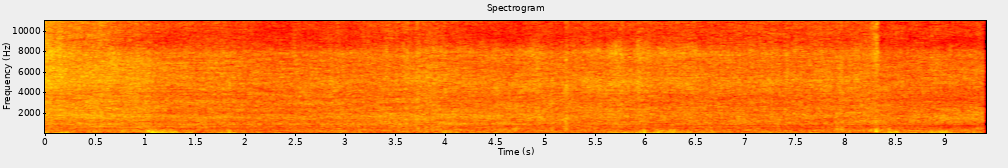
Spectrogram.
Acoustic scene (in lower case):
street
